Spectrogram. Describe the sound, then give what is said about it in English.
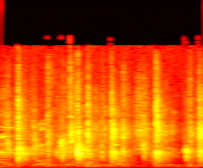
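Church audience clapping in a steady rhythm, sharp regular claps repeating several times a second, mixed with voices singing or calling out during worship. “Clap for the Lord Jesus.”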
